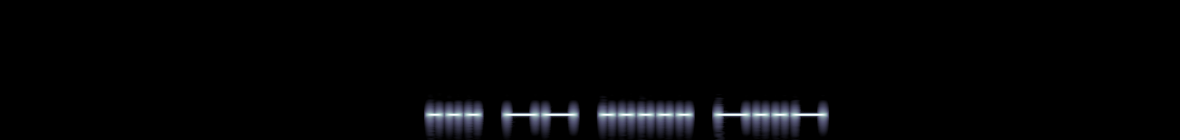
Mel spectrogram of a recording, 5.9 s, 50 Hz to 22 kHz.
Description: Morse code, heard as a keyed tone, about 25 wpm, 700 Hz. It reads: SM5X
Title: DXCC-100 Call Signs - 4 Characters - 25wpm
